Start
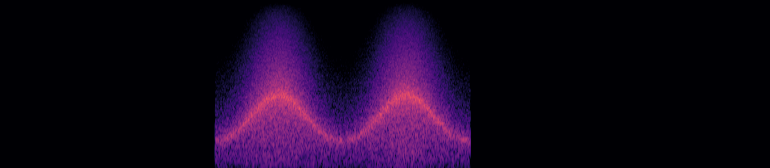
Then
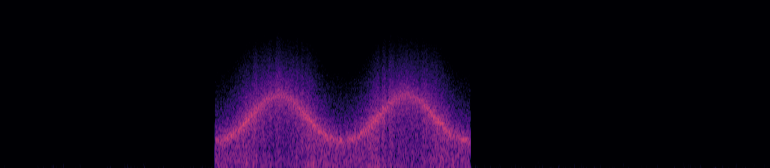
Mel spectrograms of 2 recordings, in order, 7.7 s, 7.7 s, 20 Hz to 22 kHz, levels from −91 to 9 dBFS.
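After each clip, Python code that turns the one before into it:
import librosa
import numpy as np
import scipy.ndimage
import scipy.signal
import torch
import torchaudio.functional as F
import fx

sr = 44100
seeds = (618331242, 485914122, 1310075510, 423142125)

y = fx.riaa(x, sr, side='playback')
y = fx.over_compress(y, sr, threshold_db=-36.0, ratio=-1.0)
y = y * 10.0 ** (-1.5 / 20.0)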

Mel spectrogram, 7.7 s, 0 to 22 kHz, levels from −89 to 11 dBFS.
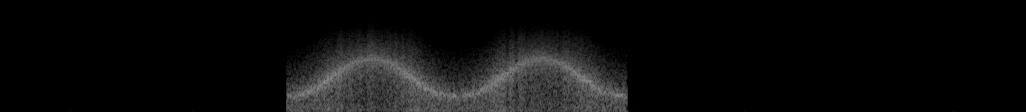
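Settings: y = x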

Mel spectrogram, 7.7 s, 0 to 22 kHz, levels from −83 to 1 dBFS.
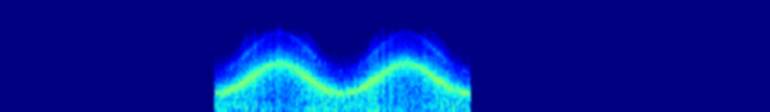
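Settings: y = fx.leveller(x, sr, passes=2)
y = fx.vibrato(y, sr, rate_hz=0.67, depth_cents=31.0)
y = y * 10.0 ** (-6.5 / 20.0)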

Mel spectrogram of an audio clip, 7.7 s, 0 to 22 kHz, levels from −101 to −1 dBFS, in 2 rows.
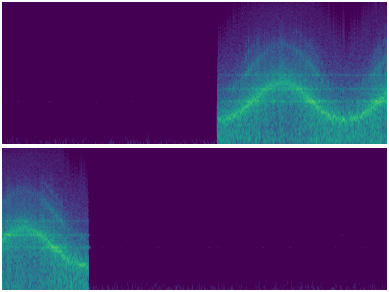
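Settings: y = fx.rider(x, sr, range_db=10, speed_s=0.5)
y = fx.small_body(y, sr, hz=(1300.0, 2000.0, 3100.0), ring_ms=45, db=10)
y = y * 10.0 ** (3.5 / 20.0)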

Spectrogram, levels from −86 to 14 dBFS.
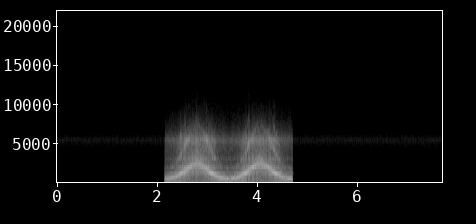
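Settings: y = fx.lowpass_res(x, sr, hz=5500.0, q=8.3)
y = y * 10.0 ** (8.0 / 20.0)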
